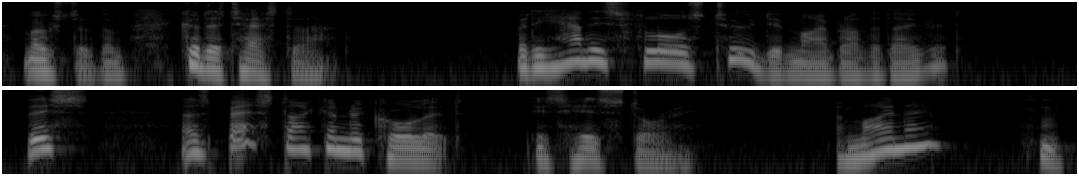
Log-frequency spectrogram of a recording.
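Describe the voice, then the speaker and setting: A man telling a radio drama story in first person, reflective and lightly wry. His voice is dark and mellow, recorded dry and close, with expressive rises and falls. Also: mid-range voice, creaky, no room sound. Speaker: narrator.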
